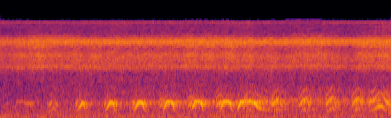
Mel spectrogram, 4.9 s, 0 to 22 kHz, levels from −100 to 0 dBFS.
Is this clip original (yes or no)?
no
